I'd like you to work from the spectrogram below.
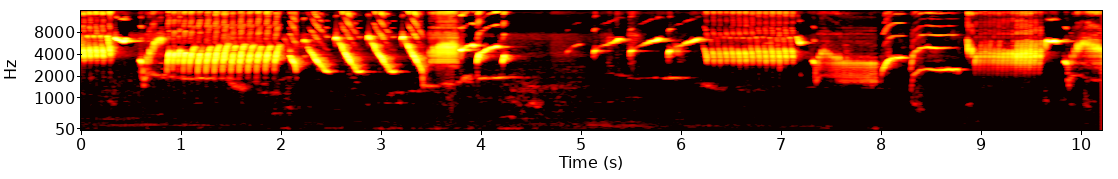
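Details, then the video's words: Canary song played to stimulate silent canaries to sing again: rapid trills and rising whistled sweeps high in pitch, fast buzzy rolls alternating with upslurred notes, a brief pause midway, then further trilled phrases. "CUITAN KENARI 100% GACOR PERANGSANG KENARI BISU AGAR KEMBALI GACOR"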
